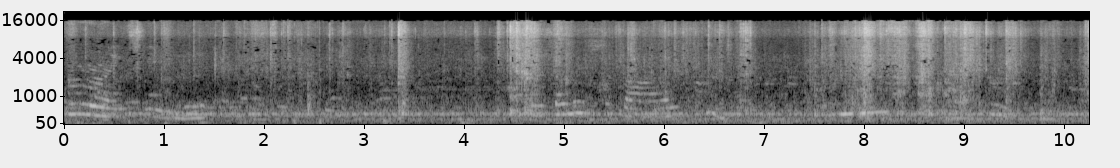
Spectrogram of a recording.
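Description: Gift-wrapping paper rustling and ripping in a few short tears as a present is unwrapped, over faint background chatter.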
